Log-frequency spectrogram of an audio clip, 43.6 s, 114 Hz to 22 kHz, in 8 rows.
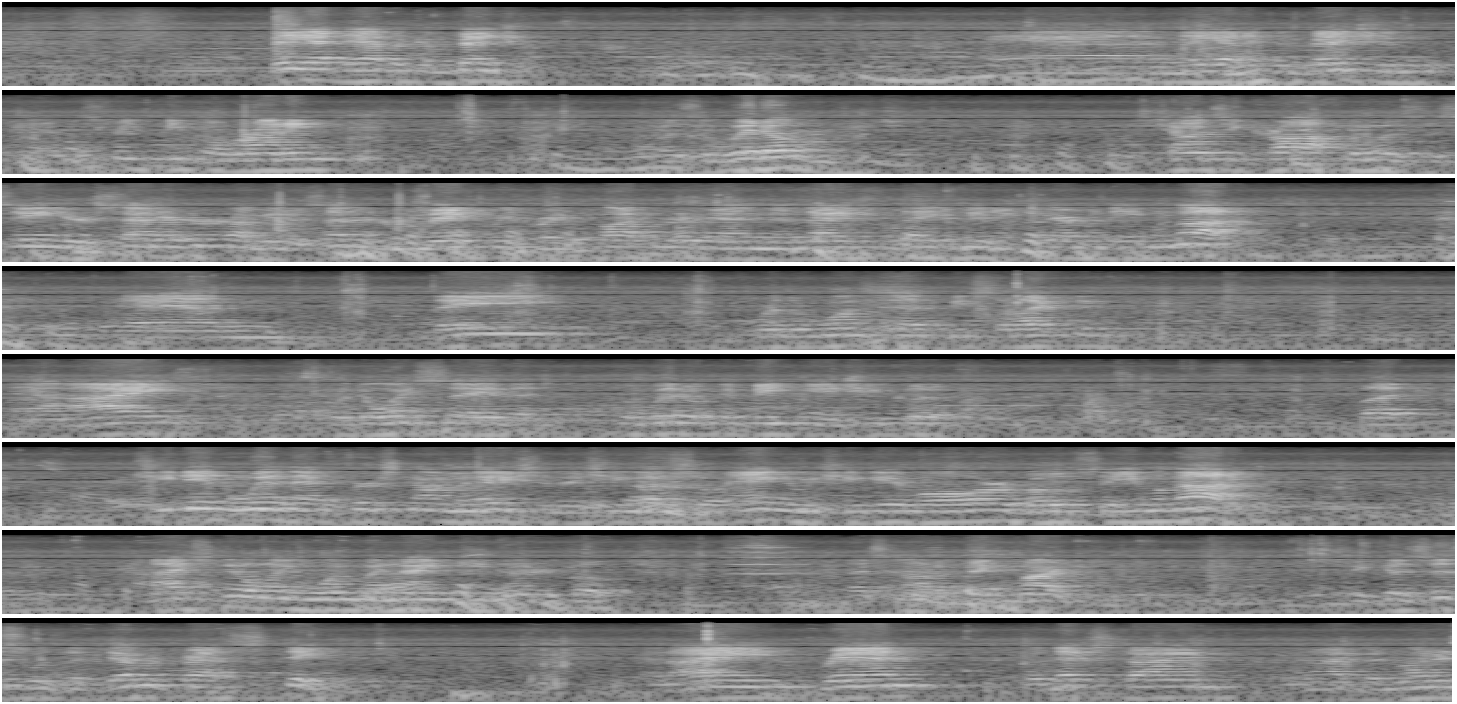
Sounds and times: Male speech, man speaking: 0:01.0 - 0:02.0, 0:03.8 - 0:06.8, 0:07.9 - 0:08.9, 0:09.7 - 0:15.6, 0:16.8 - 0:17.4, 0:18.0 - 0:20.6, 0:21.8 - 0:25.4, 0:26.9 - 0:32.0, 0:33.2 - 0:35.1, 0:35.9 - 0:36.9, 0:37.6 - 0:39.6, 0:40.5 - 0:43.5
Narration, monologue: 0:33.0 - 0:43.5.

